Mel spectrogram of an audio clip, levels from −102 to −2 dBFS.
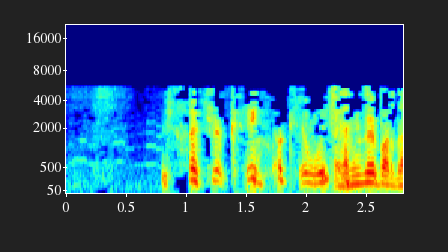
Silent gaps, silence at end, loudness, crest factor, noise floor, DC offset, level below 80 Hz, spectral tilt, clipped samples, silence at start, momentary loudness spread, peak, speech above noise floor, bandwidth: none; 0 s; -23 LUFS; 18 dB; -59 dBFS; under 0.1%; -56 dBFS; -11 dB/octave; under 0.1%; 0.8 s; 13 LU; -6 dBFS; 36 dB; 5.8 kHz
